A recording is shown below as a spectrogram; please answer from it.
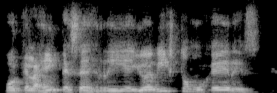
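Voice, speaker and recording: A Dominican man who preaches, telling stories animatedly and jumping into high, excited voices when he quotes people. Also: a little slow. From Dominican Republic. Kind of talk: animated storytelling. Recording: lo-fi muffled.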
